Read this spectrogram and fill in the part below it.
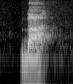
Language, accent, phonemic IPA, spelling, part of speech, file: French, France, /ba/, bah, interjection, LL-Q150 (fra)-bah.wav
- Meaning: 1. No 2. An exclamation to fill space, often used as an intensifier; well, err, um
